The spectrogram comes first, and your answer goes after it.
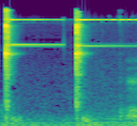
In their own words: so for the silver authentic coins you will have that solid clear consistent ring with your coin ping tester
